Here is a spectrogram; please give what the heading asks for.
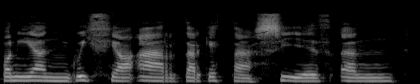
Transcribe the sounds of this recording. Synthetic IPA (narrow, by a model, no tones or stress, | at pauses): b̥ɔdniənɡwejθjɔʔard̥arɡɛd̥asɨːðən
